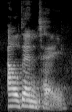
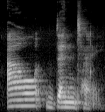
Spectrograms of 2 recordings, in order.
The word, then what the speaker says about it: al dente: We pronounce it al dente. Al dente.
